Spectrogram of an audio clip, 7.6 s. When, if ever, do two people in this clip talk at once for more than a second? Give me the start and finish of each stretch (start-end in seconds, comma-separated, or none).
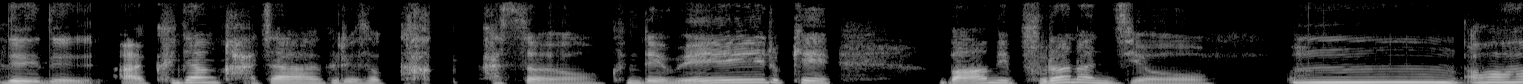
none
